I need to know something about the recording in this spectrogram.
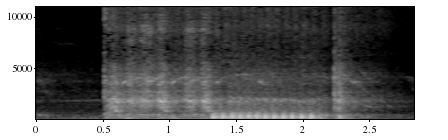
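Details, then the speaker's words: KTM Duke 390 with new battery fitted, hard-starting issue: starter cranks strongly with even pulses about four per second, a few weak catches, then dies instead of running. "Ayaw pa rin mga Bossing malakas na yung redondo pero ayaw pa rin"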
